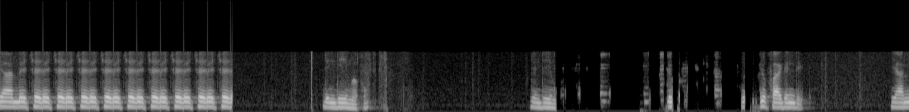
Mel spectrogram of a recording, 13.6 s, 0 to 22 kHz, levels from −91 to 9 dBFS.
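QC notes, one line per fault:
0.64–3.48 s, broken-record loop: the stream likely stalled and resent its last held fragment, so a 352 ms piece repeats exactly eight times back to back, replacing the audio that belonged there.
8.30–9.18 s, other side's voice leaking through: loudspeaker playback was likely not fully cancelled from the microphone, so a second voice sits about 20 dB below the main speech.
8.33–8.57 s, speech suppressed in double talk: with both sides active, the canceller likely turned the talker down too, so the speech dips by up to about 40 dB for around 150 ms.
9.20–9.64 s, background gated by the echo canceller: the canceller clamped the microphone hard while the loudspeaker played, so the room sound drops by as much as 40 dB for about 400 ms.
9.64–10.29 s, other side's voice leaking through: residual loudspeaker echo likely escaped cancellation again, so the far voice returns faintly, about 20 dB under the speech.
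9.96–10.66 s, speech suppressed in double talk: overlapping talk likely confused the canceller into attenuating the near talker, who dips by up to about 40 dB across roughly 700 ms.
10.70–10.85 s, other side's voice leaking through: a brief scrap of uncancelled far-end echo, likely from the loudspeaker, surfaces about 20 dB below the speech.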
